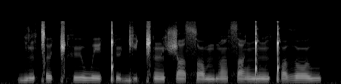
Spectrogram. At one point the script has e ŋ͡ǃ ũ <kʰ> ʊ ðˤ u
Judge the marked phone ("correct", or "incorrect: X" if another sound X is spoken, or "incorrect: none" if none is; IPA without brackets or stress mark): incorrect: ǃ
